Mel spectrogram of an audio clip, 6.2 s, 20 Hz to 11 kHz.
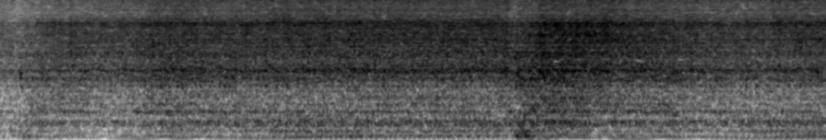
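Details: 2009 Toyota Harrier 2AZ-FE 2.4 L after balancer shaft replacement, AC on, shifted from neutral into R and revved: smooth, steady engine note with no rough grinding or knocking; normal idle.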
